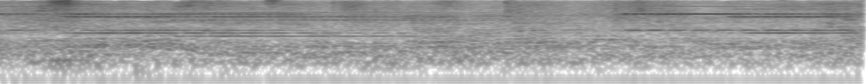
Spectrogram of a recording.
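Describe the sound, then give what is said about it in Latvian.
A steady electric bell rings without pause for the whole stretch in a parliament chamber, called for before deputies vote on a bill in its third and final reading. A bright, buzzing metallic tone sounds over a dense rattling background, with no talking. “Lūdzu zvanu.”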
